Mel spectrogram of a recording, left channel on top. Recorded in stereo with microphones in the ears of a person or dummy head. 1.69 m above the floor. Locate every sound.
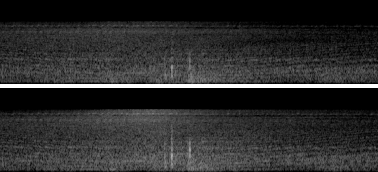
0.0 s a drone: centre (ahead or behind); by 3.8 s 5° right (ahead or behind)
1.6 s a clink: 70° right (ahead or behind)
